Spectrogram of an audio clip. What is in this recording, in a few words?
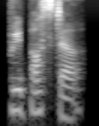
"praepostor", Indian; Dictionary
